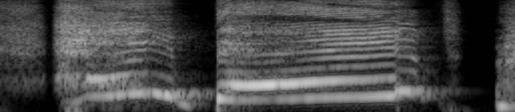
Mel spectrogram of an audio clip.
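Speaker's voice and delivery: mock very high scream, "babe" drawn out. Retelling what she said in the bathroom, retelling her scream. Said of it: "she just screams".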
